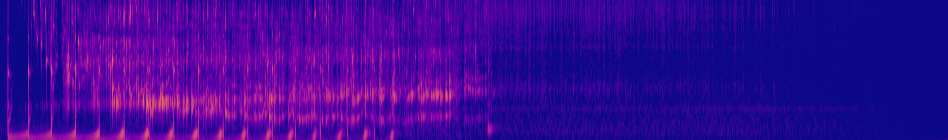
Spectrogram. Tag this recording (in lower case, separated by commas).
water, fill (with liquid), pour, trickle, liquid, gurgling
